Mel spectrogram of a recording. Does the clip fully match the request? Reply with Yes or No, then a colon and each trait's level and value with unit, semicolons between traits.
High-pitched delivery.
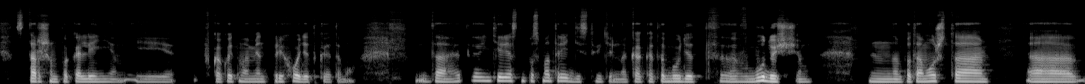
No: low, 130 Hz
